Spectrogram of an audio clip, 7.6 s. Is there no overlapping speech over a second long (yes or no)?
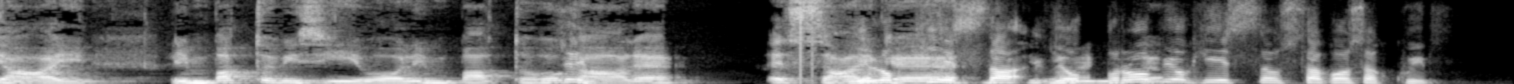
no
